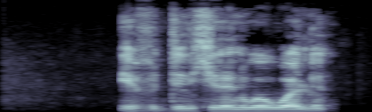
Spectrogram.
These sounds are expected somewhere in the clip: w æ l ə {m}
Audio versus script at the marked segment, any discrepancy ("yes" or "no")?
yes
